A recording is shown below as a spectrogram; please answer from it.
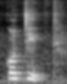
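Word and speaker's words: ক্বচিৎ: হয় সেই বর্ণের উপর একটা ঝোঁক পড়ে যেমন কচিত কচিত মানে এখানে উচ্চারণের সময় একটু দাবায়া দিয়ে একটু ধাক্কা দিয়ে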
